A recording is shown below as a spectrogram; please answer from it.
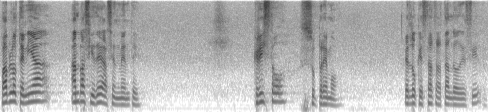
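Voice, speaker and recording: A male pastor preaching a sermon, emphatic, stretching key words slowly and dropping into quiet asides. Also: a little high.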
